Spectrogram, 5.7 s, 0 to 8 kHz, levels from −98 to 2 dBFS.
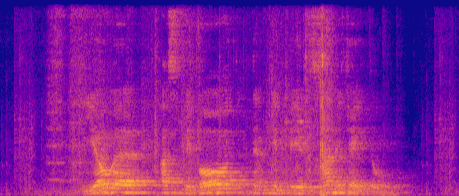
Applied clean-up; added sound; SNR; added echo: none; Slam; 14 dB; reverberation time 0.9 s.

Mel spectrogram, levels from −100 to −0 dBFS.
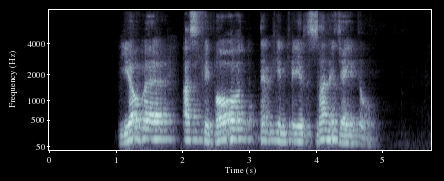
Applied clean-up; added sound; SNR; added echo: neural mask model DeepFilterNet 3.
